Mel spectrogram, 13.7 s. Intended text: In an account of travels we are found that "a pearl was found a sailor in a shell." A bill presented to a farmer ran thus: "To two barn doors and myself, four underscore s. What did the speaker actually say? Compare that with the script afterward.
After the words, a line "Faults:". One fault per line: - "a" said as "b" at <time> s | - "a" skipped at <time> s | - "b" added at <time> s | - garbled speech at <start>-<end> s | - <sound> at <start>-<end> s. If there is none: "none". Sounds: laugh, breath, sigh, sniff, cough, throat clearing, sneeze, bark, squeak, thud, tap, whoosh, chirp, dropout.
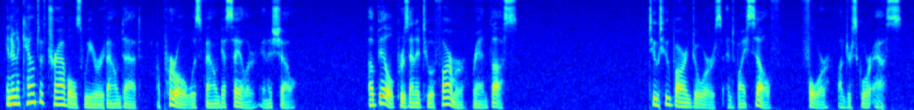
In an account of travels we are found that "a pearl was found a sailor in a shell." A bill presented to a farmer ran thus: "To two barn doors and myself, four underscore s.
Faults:
none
